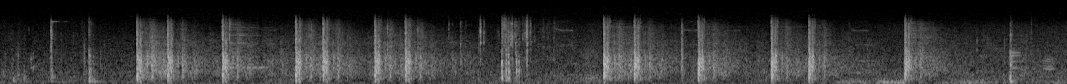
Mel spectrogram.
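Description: Sharp gunshots crack out at a USPSA pistol match stage in cold weather, more than a dozen in quick irregular bursts of doubles and singles, loud and close with a brief echo after each.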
